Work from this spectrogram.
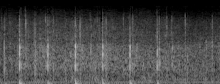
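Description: Sparse, scattered clapping from a small audience during a sermon on persistence in prayer: a handful of distinct claps spaced about a quarter second apart, fairly close and moderate in level, with a brief voice mixed in.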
